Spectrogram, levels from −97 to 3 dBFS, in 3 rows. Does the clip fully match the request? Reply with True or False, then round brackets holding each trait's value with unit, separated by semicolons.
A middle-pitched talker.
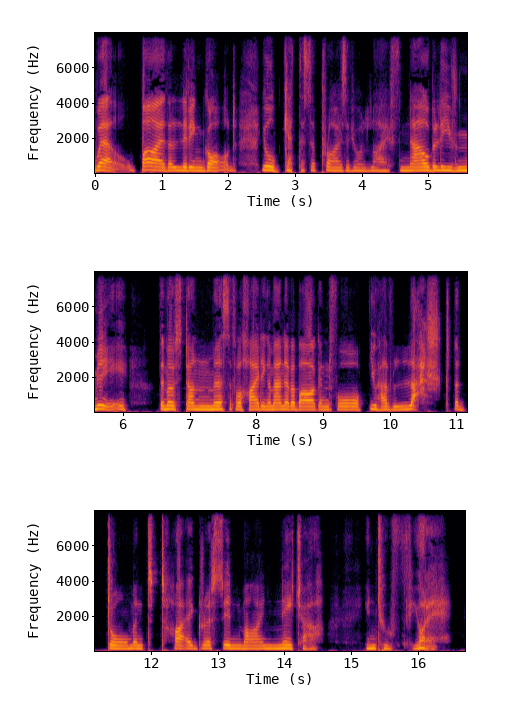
True (180 Hz)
